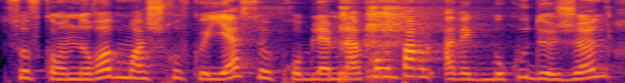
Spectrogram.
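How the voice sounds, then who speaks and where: A young woman speaking as a guest in a casual panel discussion, animated, laughing and apologizing as she talks. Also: mid-range voice, very fast.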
